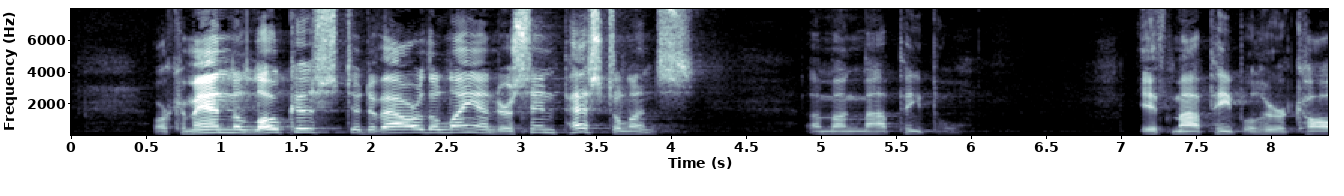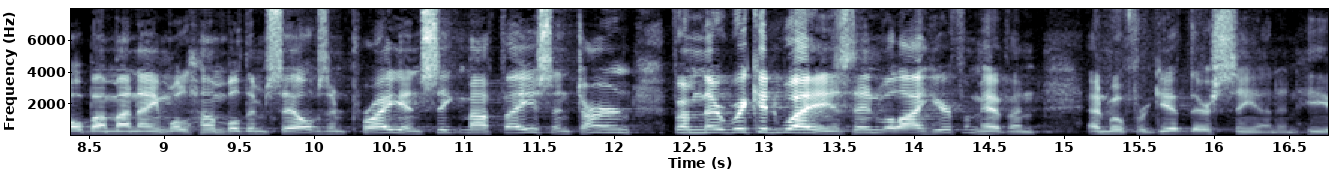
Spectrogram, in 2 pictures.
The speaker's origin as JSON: {"language": "English", "country": "United States", "said": "I'm an American"}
